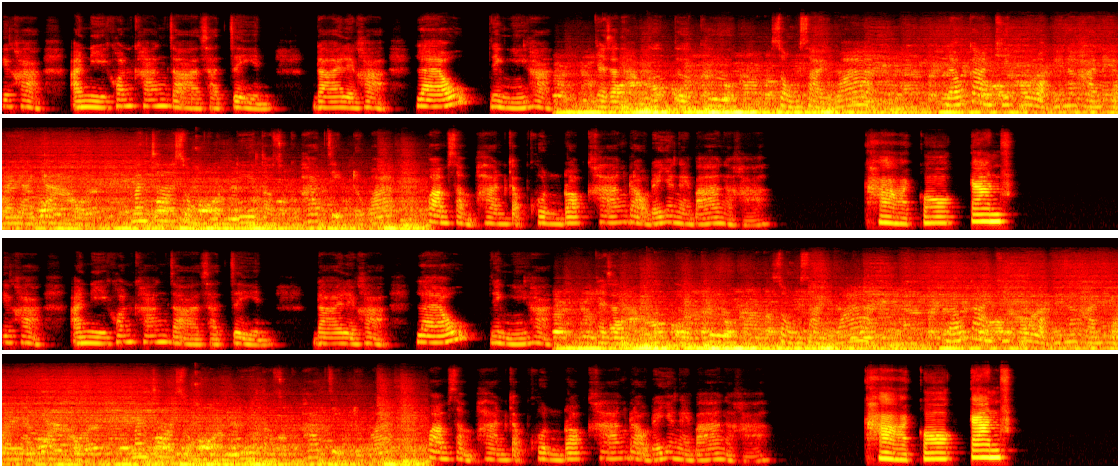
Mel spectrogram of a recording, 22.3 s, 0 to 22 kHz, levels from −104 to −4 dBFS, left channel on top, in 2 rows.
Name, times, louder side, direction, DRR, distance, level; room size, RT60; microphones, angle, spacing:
voice 1, 0.0-2.7 3.1-4.6 4.9-5.5 5.9-7.4 7.7-8.8 9.4-12.0 12.4-15.1 15.4-18.8, left 1 dB, 45° left, 1.1 m, -38 dB
sound 1, 5.5-15.4, equal, 50° right, 1.2 m, -30 dB
voice 2, 19.8-21.2, right 3 dB, 30° right, 0.3 m, -28 dB
3.1 x 2.4 x 3.2 m
head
